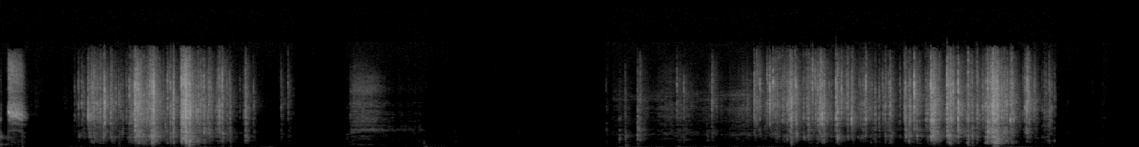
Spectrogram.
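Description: A plastic wrapper crinkles as hands tear it open.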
